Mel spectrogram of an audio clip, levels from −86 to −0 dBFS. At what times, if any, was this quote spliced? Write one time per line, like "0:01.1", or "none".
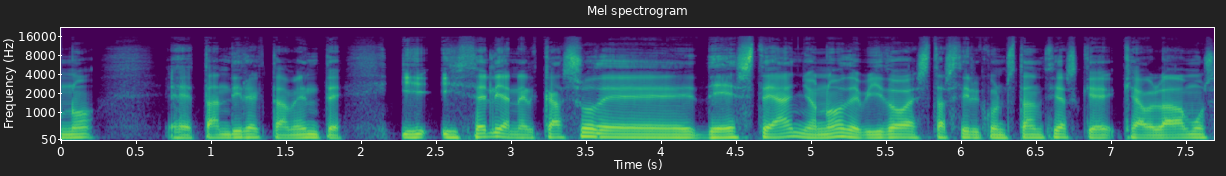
none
